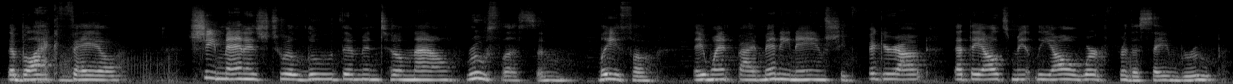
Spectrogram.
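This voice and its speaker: Female streamer for dramatic lore narration, theatrical and measured, mid-range pitch, music underneath. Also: darkish tone. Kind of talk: dramatic reading of game lore.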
